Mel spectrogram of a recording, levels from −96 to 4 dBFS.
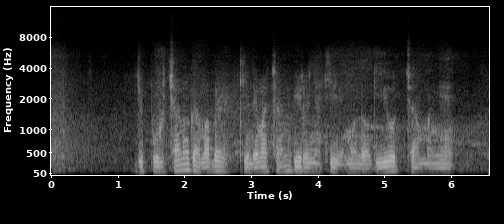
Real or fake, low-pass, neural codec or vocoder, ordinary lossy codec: fake; 14.4 kHz; codec, 44.1 kHz, 7.8 kbps, Pupu-Codec; none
